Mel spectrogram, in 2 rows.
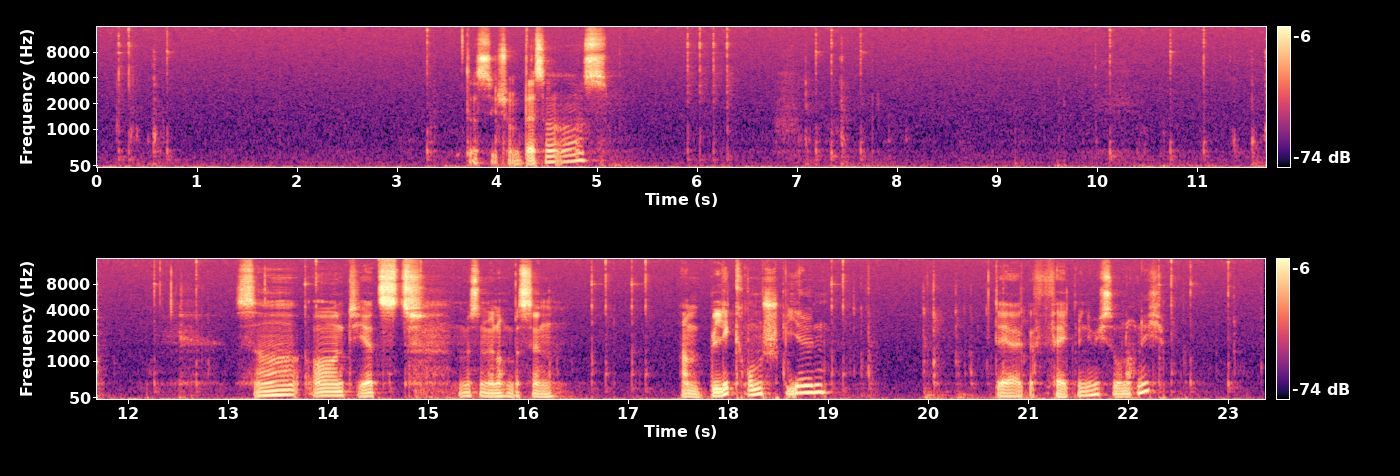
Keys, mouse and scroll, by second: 0.5 Tab, 0.8-3.6 middle drag, 3.6-4.1 scroll down 2, 4.1 shift+middle click, 4.4-4.9 scroll up 3, 6.0-7.3 drag, 7.3 shift+middle click, 7.6 scroll up 1, 7.7-10.5 middle drag, 10.5-10.8 scroll down 3, 10.8 middle click, 11.2-11.6 scroll up 1, 11.6 Tab, 11.9 scroll up 1, 12.3 middle click, 12.8-13.4 scroll up 2, 13.8 right click, 14.2-14.7 scroll down 2, 14.7-16.7 middle drag, 16.7 shift+right click, 17.1 shift+right click, 19.1 shift+right click, 20.0 g, 22.7 middle click, 23.2-23.3 scroll up 2.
